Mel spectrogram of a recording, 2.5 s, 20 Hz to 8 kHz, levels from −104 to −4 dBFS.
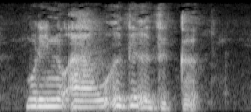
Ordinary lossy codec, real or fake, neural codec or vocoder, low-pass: MP3, 64 kbps; real; none; 7.2 kHz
